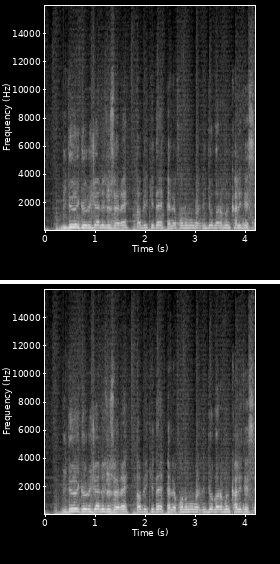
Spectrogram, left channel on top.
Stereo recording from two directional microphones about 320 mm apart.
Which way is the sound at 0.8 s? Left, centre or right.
Centre.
